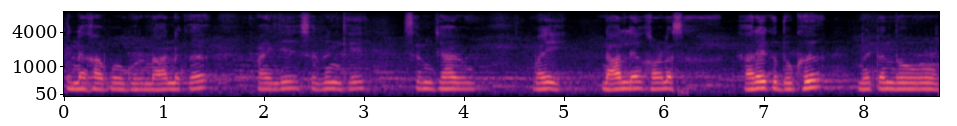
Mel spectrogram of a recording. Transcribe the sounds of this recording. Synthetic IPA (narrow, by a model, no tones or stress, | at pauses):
ɪnə̆kʰãːpoːɪɡʊɾnaːnk | pɐ̃ɦɪ̃ɲd͡ʑesɐbʱɪnɪ̆kʰeː | sɐ̃md͡ʑʱaːjõː | bʱɐi | naːljokʰaːɽ̃sã | hɐɾeːkd̪ʊkʰʊ̆mɪʈə̃nd̪oː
